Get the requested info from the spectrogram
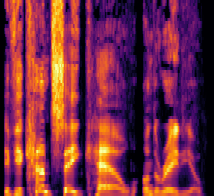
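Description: A man's voice: medium pitch, huge pitch swings, moderate pace, sharp tone, no room sound, clean studio sound. An Irish man co-hosting a breakfast radio show, trading comic banter with a wry, mock-serious manner. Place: radio studio.

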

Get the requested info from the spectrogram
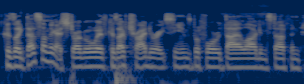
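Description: A dull, slightly lo-fi recording with little room sound carries a man chatting as a podcast co-host. He speaks informally at a middle pitch, working out his thoughts in halting phrases. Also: fairly even intonation, darkish tone, no room sound. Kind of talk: casual pop-culture podcast chat.

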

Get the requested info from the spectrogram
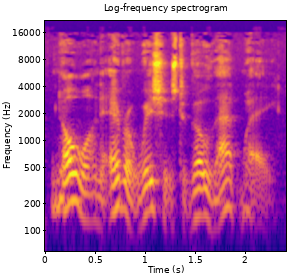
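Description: Woman doing a gate guard, firm, matter-of-fact, low, gravelly. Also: sing-song, unhurried, mellow, full character voice. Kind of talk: storybook reading.

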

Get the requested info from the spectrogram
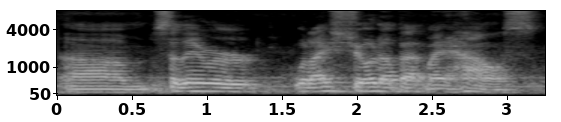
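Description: A man's voice: mid-range voice, unhurried. Man telling rambling stories in an echoey room. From US East Coast. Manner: rambling storyteller, acts out quotes. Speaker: podcast host. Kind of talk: casual chat. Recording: echoey room, mic at a distance, noisy.

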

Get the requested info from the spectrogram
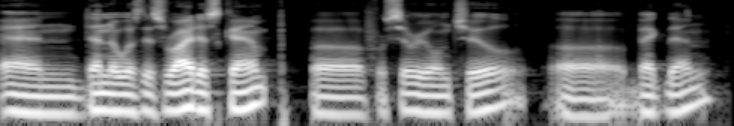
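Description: A young man from Sudan with a very low voice talks about his music in a relaxed, meandering way. He fills gaps with "like" and "you know" and laughs easily as the guest on a podcast. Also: measured pace, clean tone. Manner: relaxed, rambling, laughs often, many fillers. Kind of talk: casual interview talk.

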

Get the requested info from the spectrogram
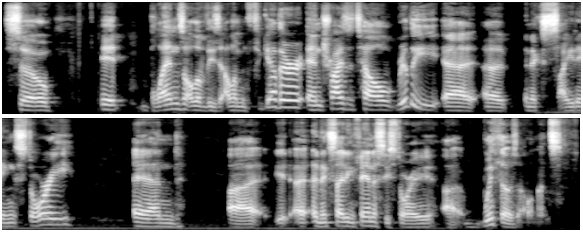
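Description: A man's voice: medium pitch, animated, normal speed. A man speaking informally as a writer on a podcast panel, explaining in an earnest, emphatic way.

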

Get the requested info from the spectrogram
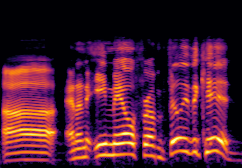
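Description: A man with a bright, forward voice reads listener mail on a casual podcast, loose and chatty. The audio is dull and lo-fi. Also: sits high, very animated, measured pace. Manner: laughs often while reading, loose and chatty. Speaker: podcast co-host reading listener feedback. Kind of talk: casual podcast chat and email reading.

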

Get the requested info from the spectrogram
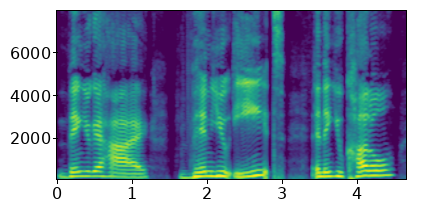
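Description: A woman's voice: medium pitch, steady tone, takes it slowly, no room sound, studio quality. A woman hosting a casual chat, playful and giggly, swearing freely. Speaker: host.

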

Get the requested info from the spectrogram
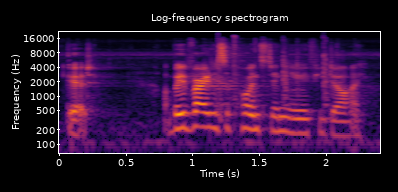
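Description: A woman playing a massive, blunt insectoid alien princess in a sci-fi audio drama, speaking in a formal, deliberate, regal way with odd vowel sounds. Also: fairly low pitch, noisy background, lightly acted. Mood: stern.

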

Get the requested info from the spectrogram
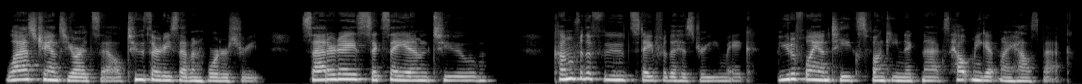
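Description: A woman's voice: lowish voice, moderate pace, a little mellow. A woman author speaking as a guest and reading literary fiction aloud. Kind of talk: interview talk and read-aloud of literary fiction.

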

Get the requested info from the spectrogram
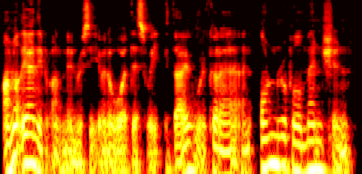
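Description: A man co-hosting a podcast from his home study, talking quietly and chuckling often. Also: fairly low pitch, sing-song, fast talker, creaky, slightly rough. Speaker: podcast co-host. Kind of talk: casual chat.

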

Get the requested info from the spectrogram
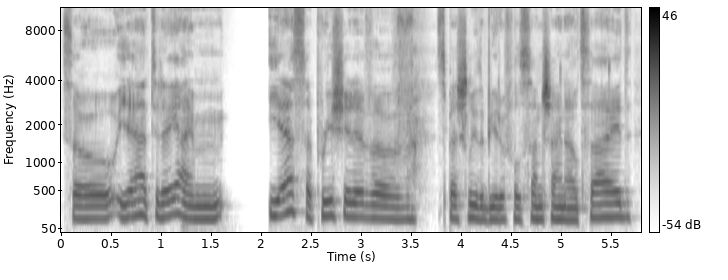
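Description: A man, a podcast guest, speaking in a reflective, halting way as he searches for his words. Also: on the high side, fairly even intonation, dark tone. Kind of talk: casual group podcast chat.

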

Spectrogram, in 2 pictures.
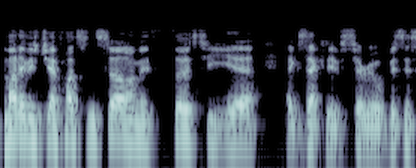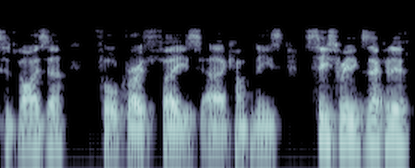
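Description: A man in his fifties with a lowish voice speaks formally and with careful wording as a podcast guest. His remote line sounds dull and lo-fi. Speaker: guest, business advisor and author. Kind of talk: podcast interview.

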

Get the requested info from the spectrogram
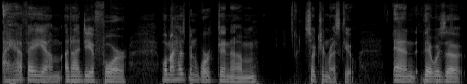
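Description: A woman's voice: low voice, fairly even intonation, unhurried, creaky, dry recording, studio quality. A middle-aged woman hosting in casual chat, animatedly acting out the quotes she retells. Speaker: book show host.

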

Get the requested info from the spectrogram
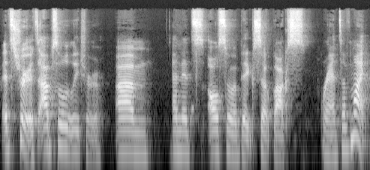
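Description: A woman talks as a guest on a casual podcast. Her voice sits a little low, and she comes across as enthusiastic and agreeable. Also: moderate pace, fairly bright tone.

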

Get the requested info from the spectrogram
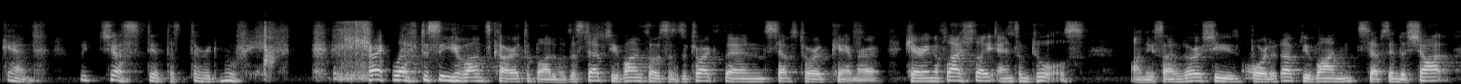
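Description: A man's voice: a little high, expressive, normal speed, a little mellow, slight background noise. A man reading script narration aloud at a table read, with casual asides. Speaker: stage directions reader. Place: remote group voice call. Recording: muffled internet call audio.

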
